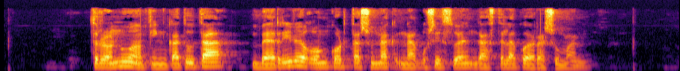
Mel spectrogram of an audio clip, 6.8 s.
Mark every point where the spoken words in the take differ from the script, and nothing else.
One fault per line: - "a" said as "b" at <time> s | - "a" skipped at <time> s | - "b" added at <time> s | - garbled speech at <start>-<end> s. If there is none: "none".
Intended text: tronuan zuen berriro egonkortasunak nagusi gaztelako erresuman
- "zuen" said as "finkatuta" at 1.5 s
- "zuen" added at 4.5 s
